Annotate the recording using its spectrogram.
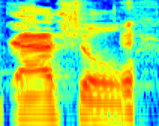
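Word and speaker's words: Dashiell: So I have a I have a master's degree in English and it was pronounced Dashel when I was in college.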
